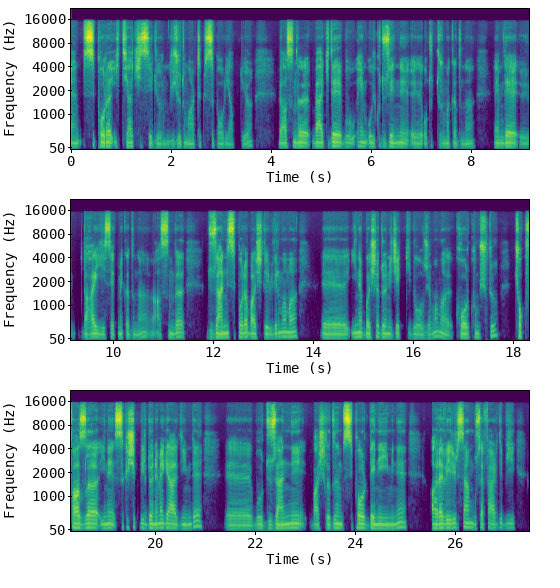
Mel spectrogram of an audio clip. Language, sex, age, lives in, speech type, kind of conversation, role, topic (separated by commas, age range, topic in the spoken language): Turkish, male, 35-39, France, conversation, advice, user, Yaratıcı işlerin ile günlük sorumluluklarını dengelemekte neden zorlanıyorsun?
